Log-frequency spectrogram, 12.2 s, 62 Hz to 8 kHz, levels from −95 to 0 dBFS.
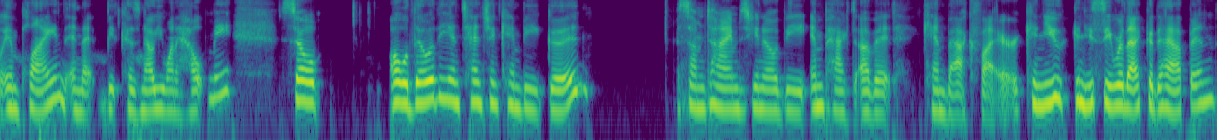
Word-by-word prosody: implying 195 +6 -1
in 180 - -5
that 160 -1 -5
because 180 -1 -5
now 175 -1 -1
you 185 0 -1
wanna 175 -2 -5
help 175 +8 -5
me?" 305 +6 -4 0.5
So 235 -3 +4 0.7
although 230 +1 +7
the 260 0 -1
intention 230 -1 -1
can 215 -2 -4
be 185 -3 -5
good, 180 - +2 1.0
sometimes, 190 -3 -1
you 195 - 0
know, 180 -1 -1
the 170 0 -5
impact 190 -4 -3
of 170 0 -1
it 165 - -3 0.3
can 175 -2 -5
backfire. 155 +2 -3
Can 220 -4 +1
you 245 +3 +4
can 240 - +4
you 215 - +3
see 225 -2 +1
where 210 - +6
that 195 0 +4
could 210 -4 +1
happen? 205 +6 0
195 Hz, 170 wpm, -20 LUFS, 180-230 Hz, 1.0 s, although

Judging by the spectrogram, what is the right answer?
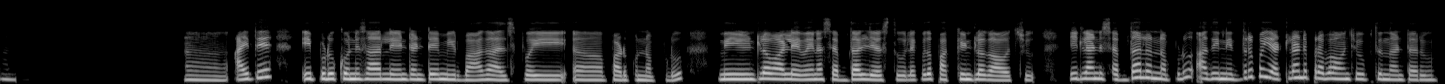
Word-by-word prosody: హ్మ్. 230 -2 -8 1.7
ఆ! - - -3 0.5
అయితే 250 +7 +2 0.5
ఇప్పుడు 255 +1 +2
కొన్నిసార్లేంటంటే 245 -2 +3
మీరు 225 -3 0
బాగా 210 +3 0
అలసిపోయి 210 +1 -1 0.3
ఆహ్, 205 -1 -2
పడుకున్నప్పుడు. 200 -1 -3 0.4
మీ 240 0 +5 0.2
ఇంట్లో 260 +2 +3
వాళ్లేవైనా 235 -1 +3
శబ్దాలు 230 +2 +2
చేస్తూ, 210 +1 -3
లేకపోతే 230 +3 -2
పక్కింట్లో 235 0 +1
కావచ్చు. 195 +1 -3 0.4
ఇట్లాంటి 265 0 +2
శబ్దాలున్నప్పుడు 255 +3 0 0.2
అది 260 0 -1
నిద్రపై 320 - -2
ఎట్లాంటి 310 +5 -1
ప్రభావం 260 -2 +1
చూపుతుందంటారు? 220 -3 -3
235 Hz, 105 wpm, -22 LUFS, 210-250 Hz, 1.7 s, మీ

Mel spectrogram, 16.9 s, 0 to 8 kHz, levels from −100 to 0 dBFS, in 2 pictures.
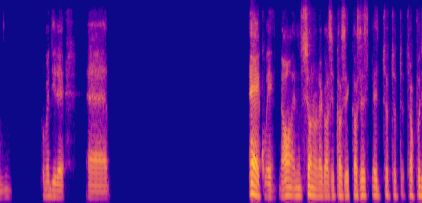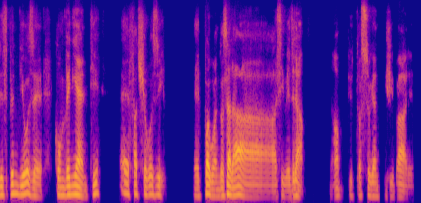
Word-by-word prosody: mhmm, 95 +2 -22 0.6
come 110 0 -10
dire, 100 -2 -4 0.4
ehm 90 -2 -6 2.8
eque, 100 -2 +6
no, 115 +2 +2
e - - -8
n 115 0 -5
sono 115 0 +1
le 105 - -3
cose 105 +1 -4
cose 110 -1 -2
cose 115 0 -1
e 115 -2 -2
t 120 - -7
t 115 0 -10
t - - -21
troppo 120 0 -5
dispendiose, 130 -3 +1 0.2
convenienti, 125 +1 +2 0.4
e 150 -2 -1
faccio 130 -3 -1
così. 125 -9 -3 0.5
E 105 0 -7
poi 145 +4 +7
quando 105 0 -1
sarà, 95 -7 +3
si - - -8
vedrà, 95 0 -1 0.5
no, 110 -2 -8
piuttosto 110 - -6
che 105 - -2
anticipare. 95 -3 -6
110 Hz, 115 wpm, -24 LUFS, 95-120 Hz, 2.8 s, poi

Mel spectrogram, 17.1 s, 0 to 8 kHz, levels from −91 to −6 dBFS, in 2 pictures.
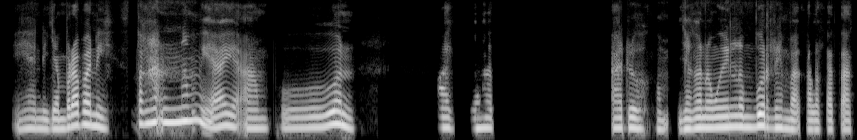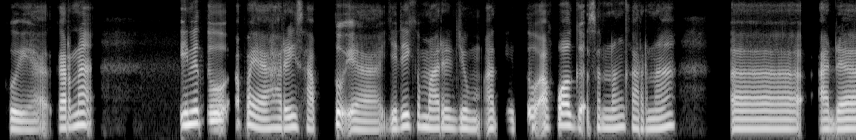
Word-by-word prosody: Iya 160 +2 -7
nih 160 -1 -3
jam 160 0 0
berapa 215 +4 +3
nih? 180 -3 -1 0.2
05.30 265 +3 +1 0.2
ya, - - 0 0.2
ya 195 - -2 0.2
ampun. 175 +6 -1 0.9
Pagi 180 -3 -6
banget. 170 0 -3 1.2
Aduh, 175 -2 -1
m 155 - -8
jangan 165 +2 +2
ngomongin 185 +2 +3
lembur 195 +2 +3
deh, 180 0 0
Mbak, 150 -1 -2
kalo 150 0 -2
kata 155 -1 -6
aku 160 - -7 0.2
ya. 145 - -4 0.2
Karena, 180 +5 +4 1.0
ini 230 +2 +7
tuh 145 0 +6 0.2
apa - - -3
ya 165 - +3
hari 175 +2 +3
Sabtu 175 +5 -2 0.2
ya. 145 -2 -1
Jadi 160 +5 +2
kemarin 175 -3 +1
Jumat 165 0 -1
itu 155 - -5
aku 180 - -4
agak 190 - 0
seneng 175 0 0
karena, 165 -1 -1 0.7
eee, 160 0 +2 0.3
ada 160 0 +2
175 Hz, 140 wpm, -23 LUFS, 160-185 Hz, 1.2 s, ini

